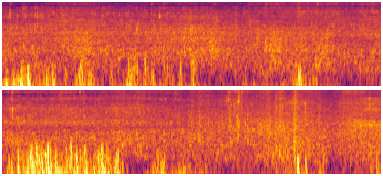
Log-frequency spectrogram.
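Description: Lake water at Coldwater Lake near Mount St. Helens laps and washes steadily. Soft, uneven surges swell and recede with no voices.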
